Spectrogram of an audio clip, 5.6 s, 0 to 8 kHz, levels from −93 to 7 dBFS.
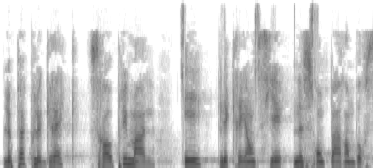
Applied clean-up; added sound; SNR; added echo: neural separator model SepFormer DNS4.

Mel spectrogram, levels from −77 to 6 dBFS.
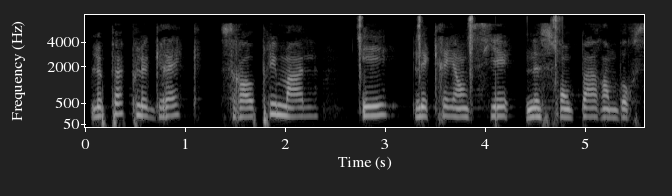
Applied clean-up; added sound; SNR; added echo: neural mask model RNNoise.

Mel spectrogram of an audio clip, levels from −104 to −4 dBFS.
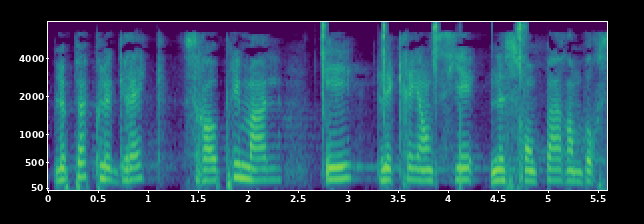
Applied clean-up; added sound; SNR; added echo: neural mask model Resemble Enhance denoiser.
